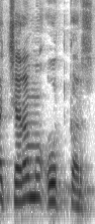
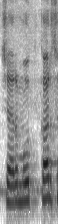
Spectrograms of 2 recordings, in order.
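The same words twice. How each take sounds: First: चरम उत्कर्ष slowly, cha-ram then ot-karsh; full r syllable. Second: चरमोत्कर्ष run together as char-mot-karsh; wrong pronunciation. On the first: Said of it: "र पूरा रहेगा". (चरम उत्कर्ष में पूरा "र") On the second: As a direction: squeeze the start of चरमोत्कर्ष to "char". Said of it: "चरमोत्कर्ष नहीं होगा". (गलत उच्चारण, चरमोत्कर्ष में "चर्मो") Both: Shown as a demonstration.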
